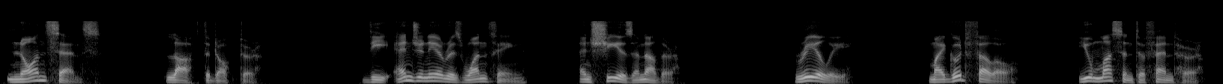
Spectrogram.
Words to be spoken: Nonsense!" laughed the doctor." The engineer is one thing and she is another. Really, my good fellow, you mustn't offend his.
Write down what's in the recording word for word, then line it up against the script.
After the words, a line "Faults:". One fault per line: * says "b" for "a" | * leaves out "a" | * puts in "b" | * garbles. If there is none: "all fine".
Nonsense!" laughed the doctor." The engineer is one thing and she is another. Really, my good fellow, you mustn't offend her.
Faults:
* says "her" for "his"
